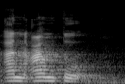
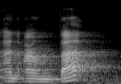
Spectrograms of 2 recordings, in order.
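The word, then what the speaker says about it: أنعمتَ: lalu yang ketiga an'amta dia berbaca dengan an'amtu ihdinasirathal mustaqim shathalladzina an'amtu dia salah harusnya an'amta alaihim bahkan iniur Muin batal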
